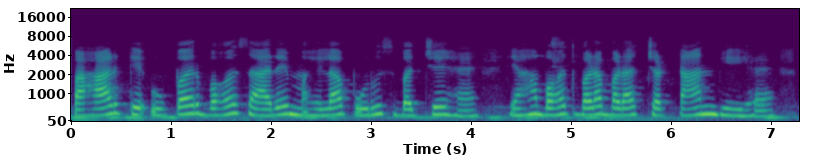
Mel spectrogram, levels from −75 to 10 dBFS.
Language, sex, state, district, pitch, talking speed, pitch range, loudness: Hindi, female, Jharkhand, Garhwa, 245 Hz, 130 wpm, 225-265 Hz, -15 LUFS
